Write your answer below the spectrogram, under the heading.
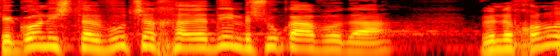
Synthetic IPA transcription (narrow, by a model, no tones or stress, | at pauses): keɡo̞niʃt̪alvutʃe̞lχaʁedimbeʃukaːvo̞da | vene̞χo̞no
